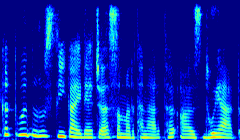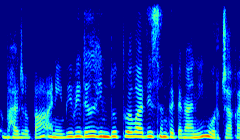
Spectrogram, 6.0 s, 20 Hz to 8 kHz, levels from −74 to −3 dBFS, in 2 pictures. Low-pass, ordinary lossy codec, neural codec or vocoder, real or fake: none; none; codec, 16 kHz, 1 kbps, X-Codec, HuBERT features, trained on balanced general audio; fake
